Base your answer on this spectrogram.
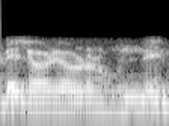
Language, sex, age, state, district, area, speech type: Marathi, male, 18-30, Maharashtra, Akola, rural, conversation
